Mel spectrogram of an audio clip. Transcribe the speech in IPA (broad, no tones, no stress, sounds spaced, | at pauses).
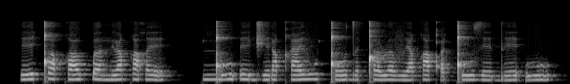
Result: e ǃ o q o k͡p ɐ n ʏ q ʏ χ e | ŋ͡ǃ u ʔ e d͡ʒ e ɾ ʏ qʰ e v u ǃ o d ɐ ǃ ɐ ɹ ɐ v e q ɐ qʼ ʏ ǃ u z e d̪ e ʔ u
